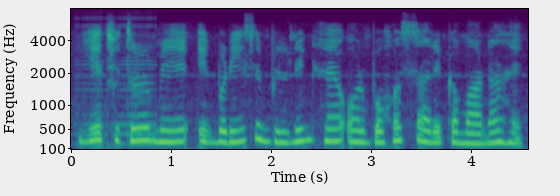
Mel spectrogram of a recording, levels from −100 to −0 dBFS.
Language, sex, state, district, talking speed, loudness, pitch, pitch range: Hindi, female, Uttarakhand, Tehri Garhwal, 170 wpm, -29 LUFS, 240 Hz, 225-260 Hz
